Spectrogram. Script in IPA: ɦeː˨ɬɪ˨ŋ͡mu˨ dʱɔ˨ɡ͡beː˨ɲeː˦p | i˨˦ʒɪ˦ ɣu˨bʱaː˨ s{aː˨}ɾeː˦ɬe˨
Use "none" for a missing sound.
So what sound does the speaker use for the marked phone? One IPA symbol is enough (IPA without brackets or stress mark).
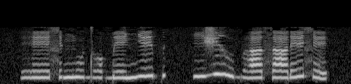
aː˨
